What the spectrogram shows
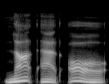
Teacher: Not at all often sounds like one smooth piece, almost note at all. That's called linking, when the end of one word connects straight into the next.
